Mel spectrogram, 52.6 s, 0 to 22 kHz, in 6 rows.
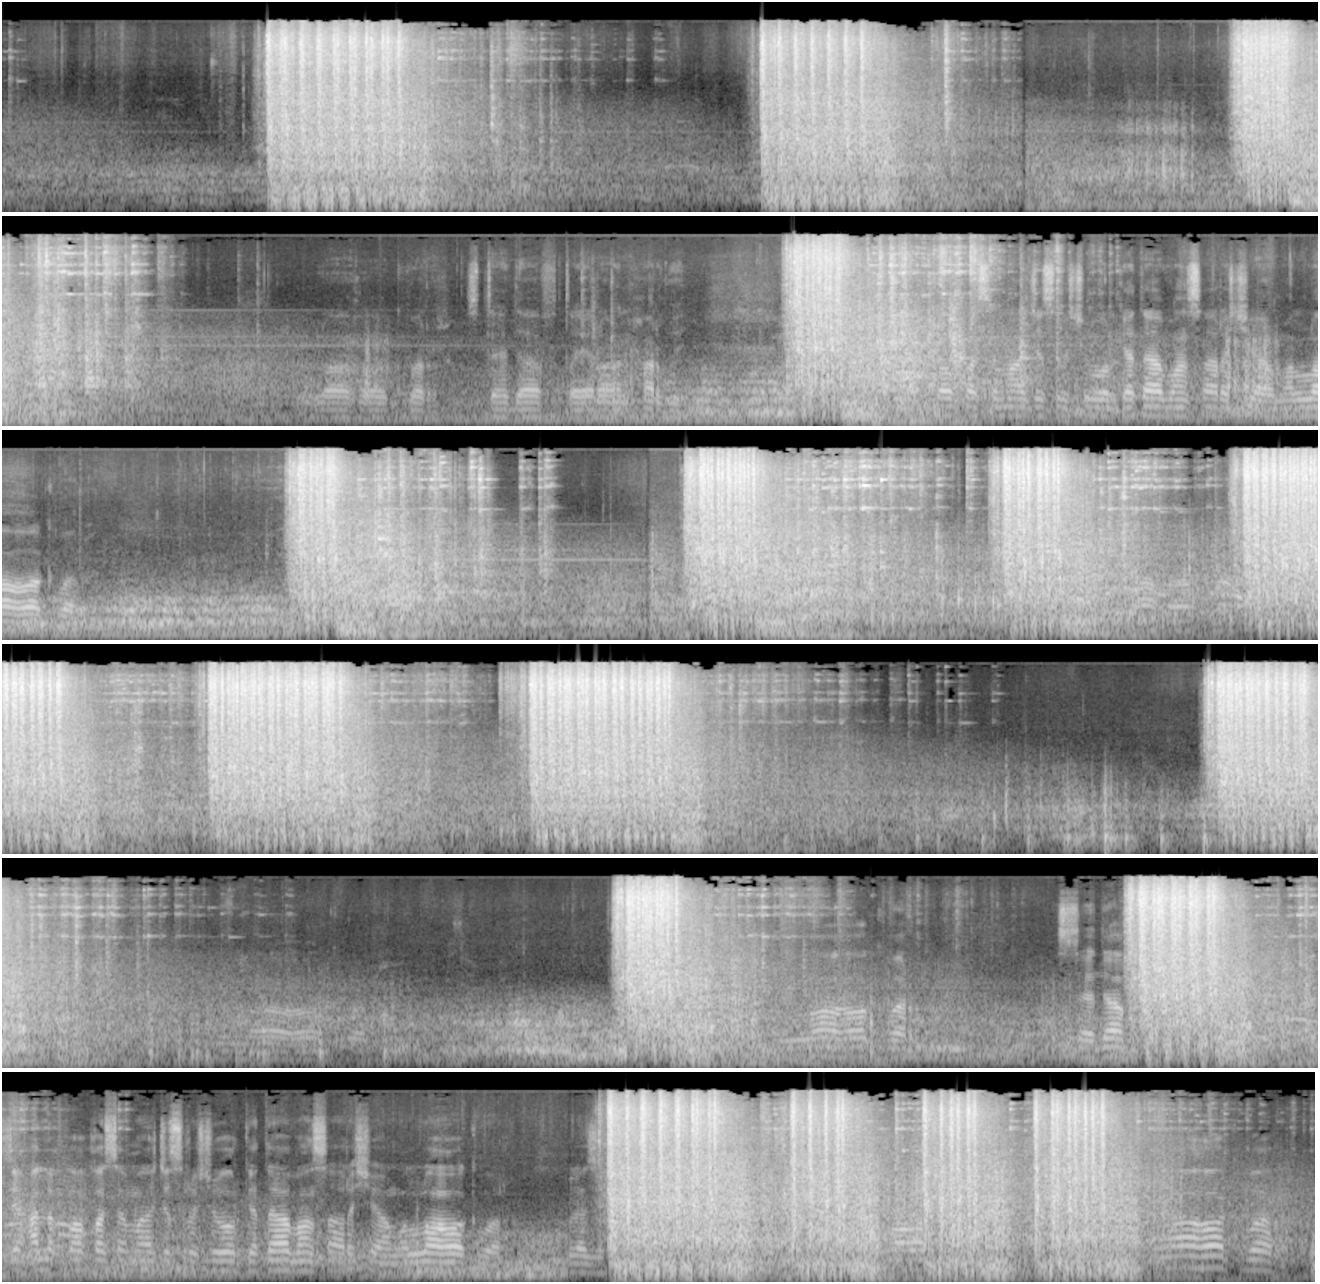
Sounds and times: Machine gun: 0:01.7 - 0:03.3, 0:05.0 - 0:06.6, 0:08.2 - 0:09.4, 0:14.0 - 0:15.7, 0:19.4 - 0:20.7, 0:22.0 - 0:31.6, 0:34.3 - 0:36.4, 0:39.2 - 0:40.6, 0:42.6 - 0:44.2, 0:47.9 - 0:52.0.

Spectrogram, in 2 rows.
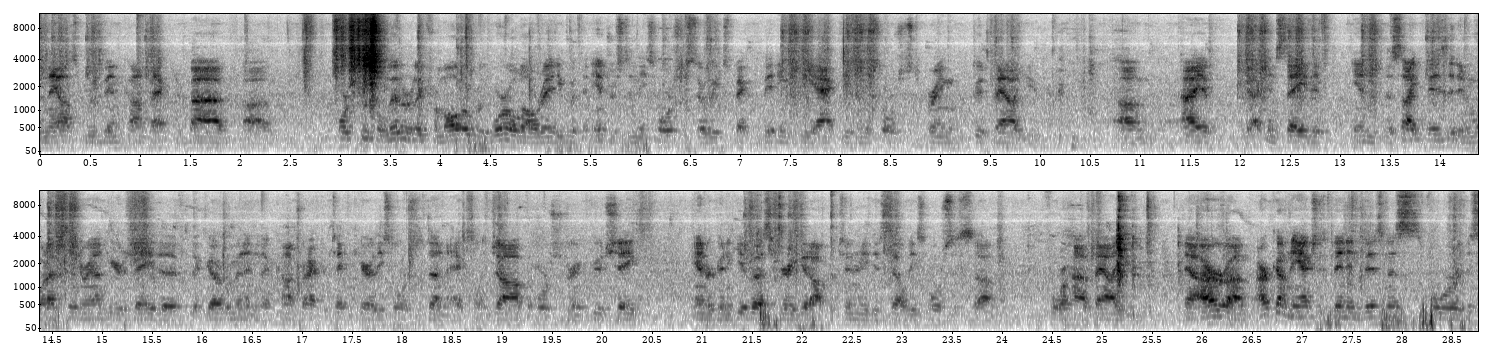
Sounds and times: Speech: 0:00.0 - 0:10.1, 0:10.8 - 0:28.7.

